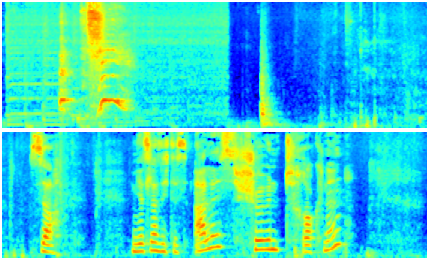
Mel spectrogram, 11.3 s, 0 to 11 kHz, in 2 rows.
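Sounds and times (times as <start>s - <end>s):
speech: 0.8s - 1.4s, 6.2s - 6.6s, 7.4s - 10.4s
woman sneezing: 0.8s - 1.8s
knocks and thuds: 3.4s - 3.8s.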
